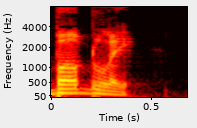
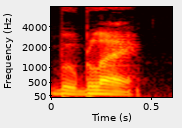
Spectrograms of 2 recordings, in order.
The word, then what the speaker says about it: Bublé: It's a commercial for this business that John Hamm has kidnapped Michael Bublé into being a part of, and it's Ham and Bubbly. Even though, you know, it's pronounced Bublé.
